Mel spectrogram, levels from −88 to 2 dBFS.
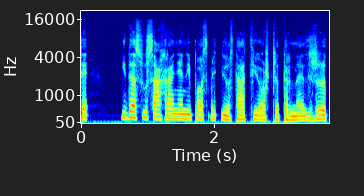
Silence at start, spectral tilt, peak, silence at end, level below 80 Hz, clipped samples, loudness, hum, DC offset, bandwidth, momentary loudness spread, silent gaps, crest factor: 0 s; -6.5 dB/octave; -6 dBFS; 0.05 s; -50 dBFS; under 0.1%; -25 LUFS; none; under 0.1%; 16 kHz; 4 LU; none; 20 dB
